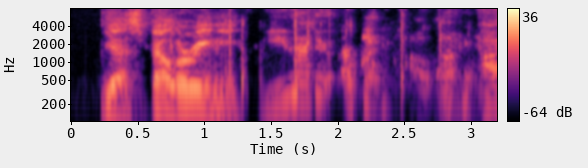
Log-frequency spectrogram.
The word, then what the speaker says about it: Ballerini: I don't know how to pronounce her last name, so do not come for me. It's Ballerini. Yes, Ballerini.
